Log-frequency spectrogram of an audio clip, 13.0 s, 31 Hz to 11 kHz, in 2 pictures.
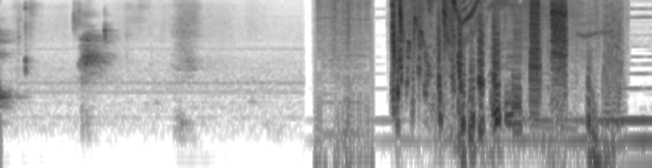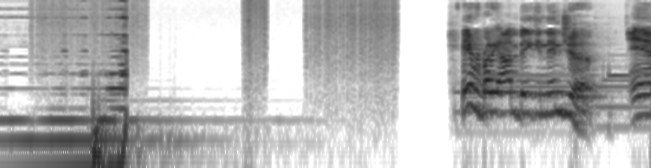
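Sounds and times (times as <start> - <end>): burst of static: 3.2 - 6.3, 9.0 - 10.6
scratching and crackling with sweeps: 3.2 - 8.2.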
